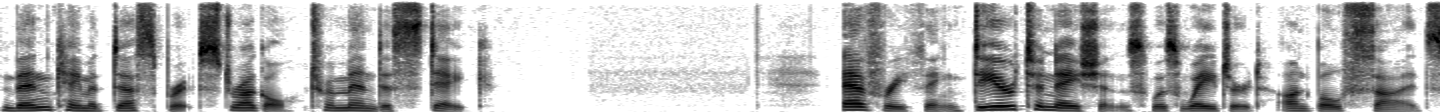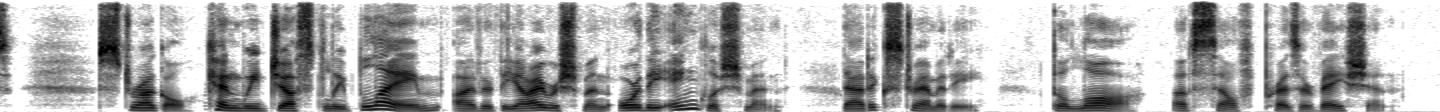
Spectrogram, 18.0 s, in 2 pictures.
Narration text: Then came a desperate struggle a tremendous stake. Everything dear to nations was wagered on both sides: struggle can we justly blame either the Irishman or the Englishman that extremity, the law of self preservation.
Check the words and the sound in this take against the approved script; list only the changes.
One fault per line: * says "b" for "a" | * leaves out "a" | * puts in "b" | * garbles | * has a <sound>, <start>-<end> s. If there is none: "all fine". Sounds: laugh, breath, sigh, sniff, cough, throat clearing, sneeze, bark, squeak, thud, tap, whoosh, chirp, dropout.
all fine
